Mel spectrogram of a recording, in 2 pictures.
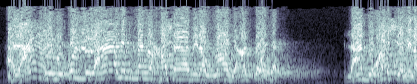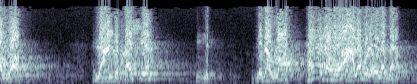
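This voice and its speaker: A male preacher with an Egyptian accent delivers a sermon at a quick clip, his voice sitting a little high. He often asks questions and then answers them himself. The sound is recorded in a large hall, with a long, echoing reverb and faint noise in the background. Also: a bit bright. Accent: Egyptian Arabic.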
